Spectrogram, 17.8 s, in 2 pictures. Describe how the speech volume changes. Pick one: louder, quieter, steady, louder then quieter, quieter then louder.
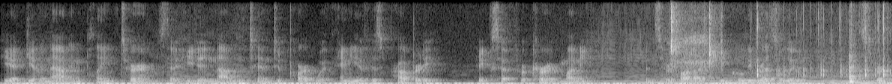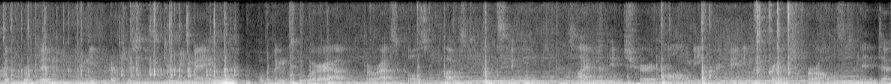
steady.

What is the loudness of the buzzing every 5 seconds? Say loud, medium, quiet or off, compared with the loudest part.
quiet, medium, loud, medium.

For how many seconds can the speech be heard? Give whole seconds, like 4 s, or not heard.
18 s.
